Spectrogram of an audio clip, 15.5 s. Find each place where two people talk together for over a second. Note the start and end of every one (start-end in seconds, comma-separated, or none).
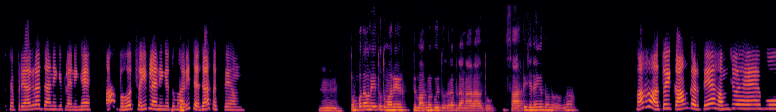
none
